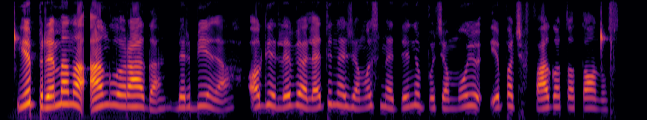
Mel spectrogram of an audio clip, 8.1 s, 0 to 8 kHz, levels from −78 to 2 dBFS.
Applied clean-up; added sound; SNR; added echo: none; Drip; 10 dB; none.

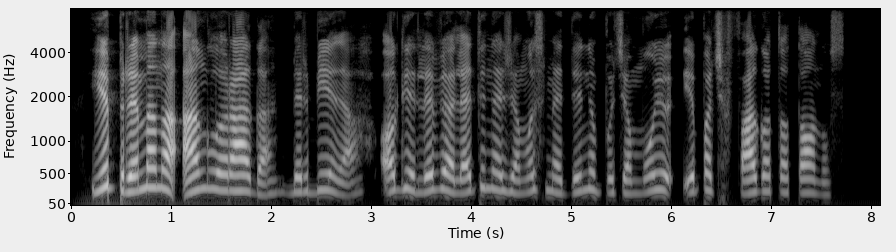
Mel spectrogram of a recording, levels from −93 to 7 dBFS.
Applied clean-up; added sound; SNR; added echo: none; none; none; none.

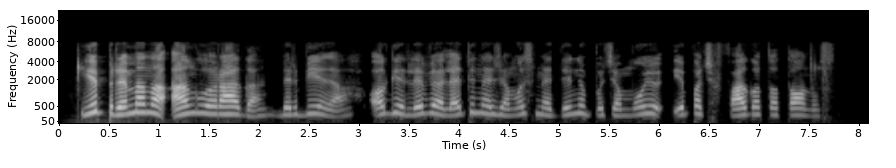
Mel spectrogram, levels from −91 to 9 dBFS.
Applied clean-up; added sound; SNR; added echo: neural separator model SepFormer DNS4.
